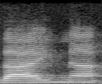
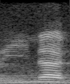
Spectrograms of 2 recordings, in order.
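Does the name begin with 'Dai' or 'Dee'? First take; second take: Dai; Dee. First: The first vowel is said as 'ai'. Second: The first vowel is said as 'ee'. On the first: This is how the name is really said. The speaker calls it right. "en realidad me dicen Daina" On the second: This is how others usually say the name. The speaker calls it wrong. "es tan distinta la pronunciación Daina a Dina"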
